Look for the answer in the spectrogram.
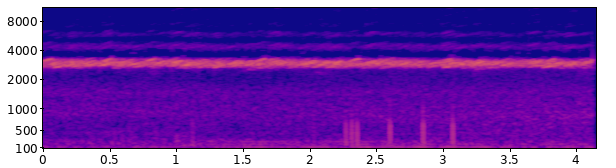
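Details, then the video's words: Pond frogs singing in Tennessee: a steady, unbroken high-pitched trilling chorus holds at one pitch throughout, with a few faint low clicks near the middle. "Tennessee Frogs Singing"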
